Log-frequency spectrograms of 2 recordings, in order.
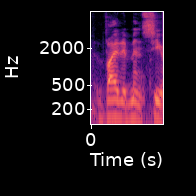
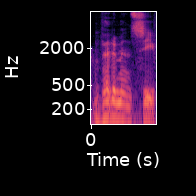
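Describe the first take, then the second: First: Vitamin is said the American way. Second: Vitamin is said the British way.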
